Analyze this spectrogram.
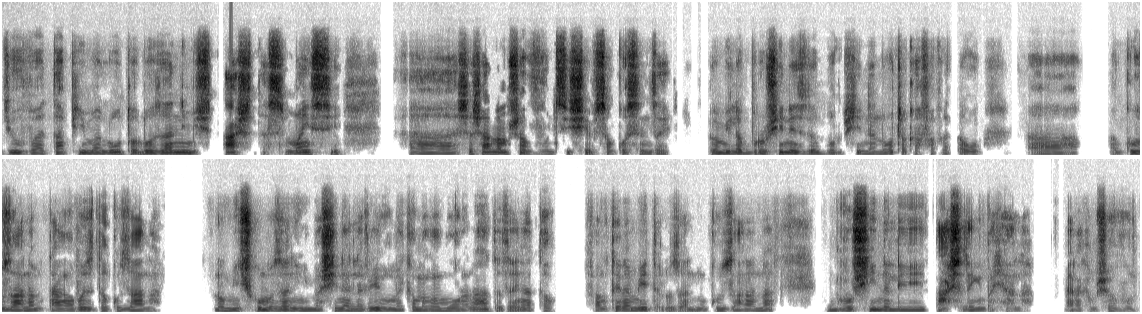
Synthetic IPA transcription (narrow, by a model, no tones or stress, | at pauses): d̪iuvət̪apʰimalut̪a̰lʔozanimisi̥t̪aʃi̥d̪̥asimajnt͡si | asaʃanamiʃavunit͡siʃḛvisaŋkosiniza̰j | lomiləbroʃinizid̪abɾuʃinanoaʈ͡ʂakafakat̪a̰w | a̰ | ɡuzanamit̪aŋavoizid̪aɡuzanə | nomisi̥komazanimaʃinalavevomajkʲəmaŋamuɾanazid̪a̰za̰jŋat̪aw | faŋit̪enəmet̪a̰lo̰za̰nimiɡuzanənabroʃinəled̪̥aʃiɾeɲimbahalə̥ | maɾakamiʃavunə̥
